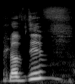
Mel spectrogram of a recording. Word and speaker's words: Plovdiv: Plovdiv? – There you go. – Hey! – That was good. Well, you know, the Plovdiv is the sixth oldest living city in the world.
